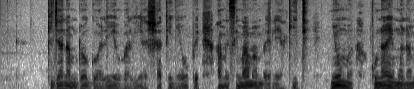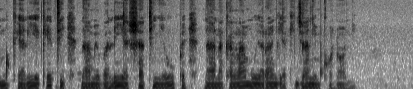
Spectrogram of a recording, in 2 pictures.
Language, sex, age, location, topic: Swahili, male, 25-35, Mombasa, health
